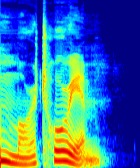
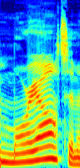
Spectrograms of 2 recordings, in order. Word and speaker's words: moratorium: If such a pause cannot be enacted quickly, government should step in and institute a moratorium. It's a good job I said that right, because I always used to call it a moriatum and be laughed at extensively.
